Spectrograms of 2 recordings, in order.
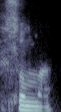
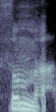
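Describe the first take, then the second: First: The word begins with an 's' sound. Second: The word begins with a 'th' sound. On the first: The speaker calls it wrong. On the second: The speaker calls it right.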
